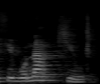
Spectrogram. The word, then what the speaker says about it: Fibonacci: If you want to pronounce it, it can be Fibonacci.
